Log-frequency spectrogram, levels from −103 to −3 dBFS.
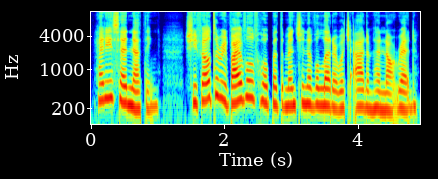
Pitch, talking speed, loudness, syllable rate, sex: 240 Hz, 245 wpm, -19 LUFS, 6.4 syllables/s, female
